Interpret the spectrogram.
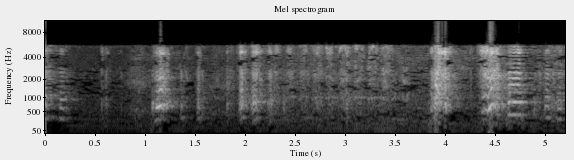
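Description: Baby laughing in short, loud bursts, the strongest two coming close together near the end.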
